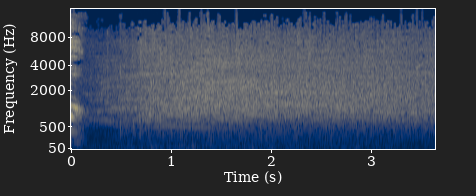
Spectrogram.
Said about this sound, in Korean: 여기서 박수 한번 주세요.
